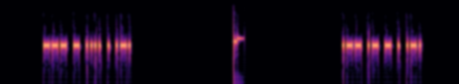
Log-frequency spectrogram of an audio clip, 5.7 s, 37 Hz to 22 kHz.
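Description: Two quick bursts of steady mid-pitched Morse code beeps sent at 45 words per minute, rapid dots and dashes, separated by a pause with a single sharp click between them.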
